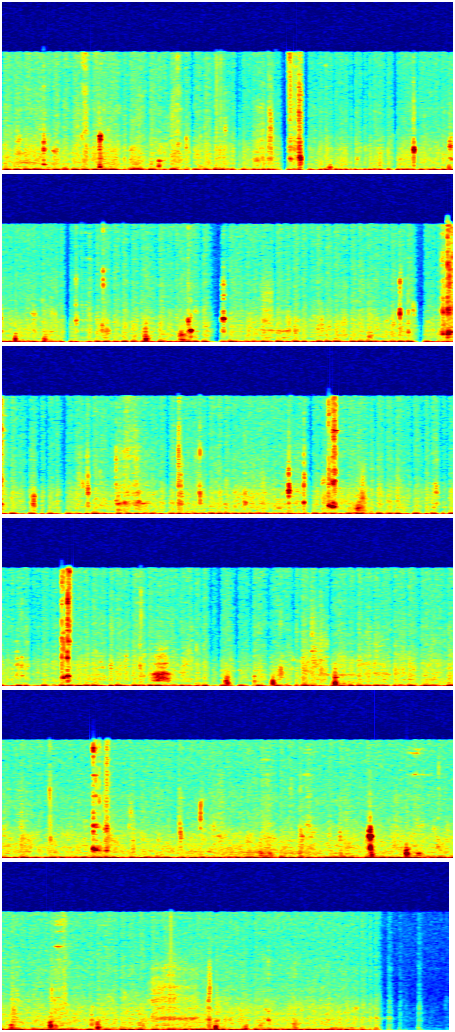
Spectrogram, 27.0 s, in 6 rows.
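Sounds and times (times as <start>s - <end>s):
steady low hum: 0.0s - 27.0s
person chewing noodles: 8.4s - 12.6s, 13.2s - 15.2s, 16.2s - 25.4s.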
